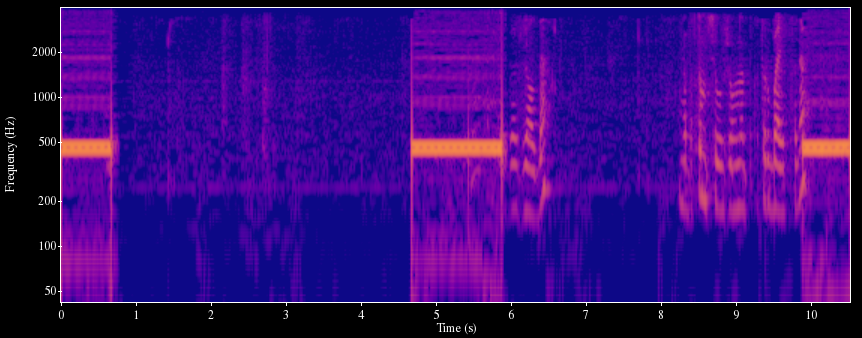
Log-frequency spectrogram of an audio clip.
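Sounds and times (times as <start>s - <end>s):
telephone ringback tone of an unanswered call: 0.0s - 0.8s, 4.7s - 6.0s, 9.9s - 10.5s
speech: 6.2s - 6.7s, 8.3s - 10.4s.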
